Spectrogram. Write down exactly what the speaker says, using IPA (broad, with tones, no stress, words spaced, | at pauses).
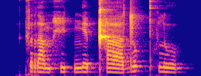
kra˩˦mhi˨˩t̚ ŋeː˨˩p̚kʰaː˩˦do˥˩k̚ pʰlu˨˩k̚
